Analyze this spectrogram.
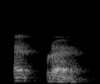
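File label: "ekspres", Malay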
